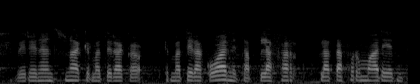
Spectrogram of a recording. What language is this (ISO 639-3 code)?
eus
